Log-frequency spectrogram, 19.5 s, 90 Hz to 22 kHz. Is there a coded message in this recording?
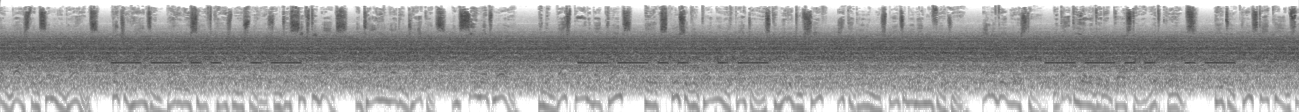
Yes: Morse code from 1.6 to 18.6 s, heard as a keyed tone, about 8 wpm, 1020 Hz, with radio hiss, room echo and speech in English. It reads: ZA ZA ZA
